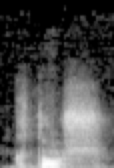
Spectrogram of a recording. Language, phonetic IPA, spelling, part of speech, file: Polish, [ktɔɕ], ktoś, pronoun / noun, Pl-ktoś.ogg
